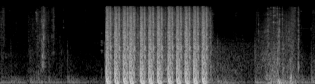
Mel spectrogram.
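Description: Rapid gunfire rattles in a short, fast burst.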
